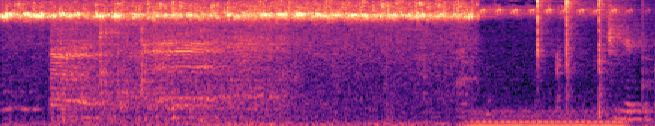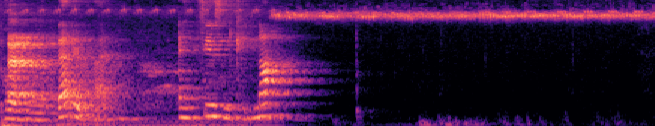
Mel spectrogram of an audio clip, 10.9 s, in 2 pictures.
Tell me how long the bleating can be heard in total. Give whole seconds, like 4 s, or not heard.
4 s.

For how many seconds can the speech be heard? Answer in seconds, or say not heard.
3 s.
